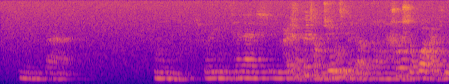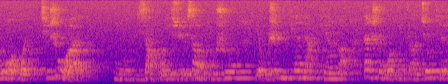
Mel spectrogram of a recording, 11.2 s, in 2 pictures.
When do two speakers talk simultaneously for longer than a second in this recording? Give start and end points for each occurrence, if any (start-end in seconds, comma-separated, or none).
3.5-5.1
